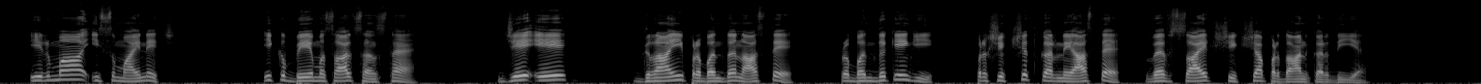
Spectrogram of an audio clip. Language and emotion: Dogri, neutral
